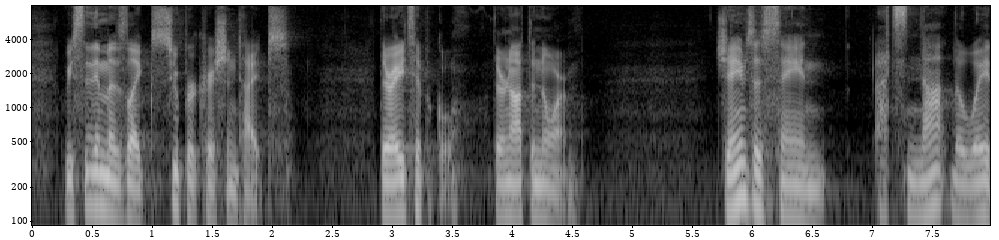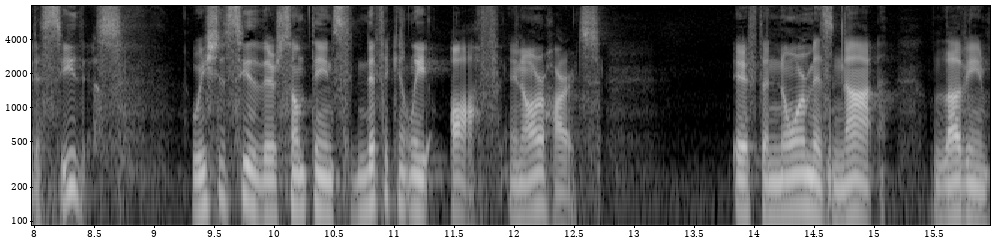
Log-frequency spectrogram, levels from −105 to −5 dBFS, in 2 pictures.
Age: 30-49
